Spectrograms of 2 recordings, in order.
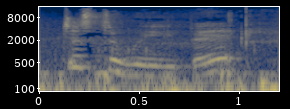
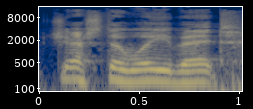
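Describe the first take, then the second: First: A hint of a Scottish lilt on wee bit; light Scottish accent. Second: A hint of Scottish, echoing her words; light Scottish accent. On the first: A hint of a Scottish accent, teasing her cohost. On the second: A hint of a Scottish accent, echoing the cohost's line. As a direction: echo it back in a light Scottish lilt. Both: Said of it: "Oh, I like your accent".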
